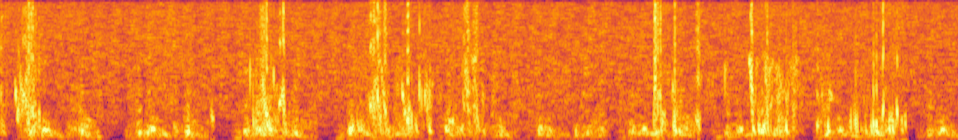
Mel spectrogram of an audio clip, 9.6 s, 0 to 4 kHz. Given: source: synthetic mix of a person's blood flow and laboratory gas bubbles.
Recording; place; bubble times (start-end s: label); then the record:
Doppler ultrasound of blood flow; precordium
0.00-0.09 s: bubbles
0.12-0.42 s: bubbles
2.10-2.16 s: bubbles
2.47-2.90 s: bubbles
3.54-3.91 s: bubbles
3.98-4.34 s: bubbles
4.49-4.57 s: bubbles
4.59-4.84 s: bubbles
6.50-7.02 s: bubbles
7.23-7.29 s: bubbles
7.46-8.04 s: bubbles
8.15-8.34 s: bubbles
8.46-9.07 s: bubbles
From the record:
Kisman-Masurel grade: 232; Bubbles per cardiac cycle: several, 3 to 8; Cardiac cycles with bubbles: 50 to 99%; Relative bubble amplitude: moderate (0.250 to 0.450); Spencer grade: 3 (all of the cardiac periods contain showers or single bubble signals, but not dominating or overriding the cardiac motion signals); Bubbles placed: only in the low amplitude regions of the cardiac cycle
